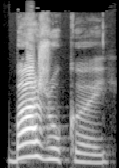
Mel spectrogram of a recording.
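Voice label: "бажукӧй", Komi, female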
